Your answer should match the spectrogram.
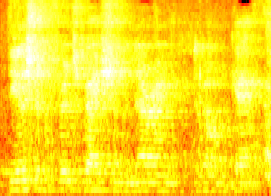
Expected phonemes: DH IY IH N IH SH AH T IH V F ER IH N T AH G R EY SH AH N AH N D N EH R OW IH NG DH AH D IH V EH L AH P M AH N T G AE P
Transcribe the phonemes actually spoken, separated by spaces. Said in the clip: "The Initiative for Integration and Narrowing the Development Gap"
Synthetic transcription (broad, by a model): DH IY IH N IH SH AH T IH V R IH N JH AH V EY AH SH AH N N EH R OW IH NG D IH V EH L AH M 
